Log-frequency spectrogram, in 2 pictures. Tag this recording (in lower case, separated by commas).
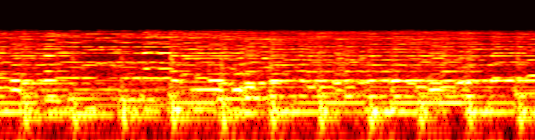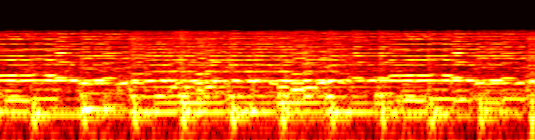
music, fiddle, musical instrument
